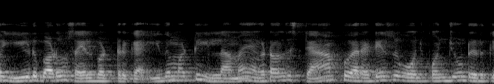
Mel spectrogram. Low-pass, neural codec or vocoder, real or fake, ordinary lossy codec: 7.2 kHz; none; real; none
